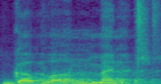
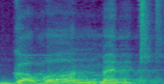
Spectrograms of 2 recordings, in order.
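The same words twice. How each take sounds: The two takes are said the same way.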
